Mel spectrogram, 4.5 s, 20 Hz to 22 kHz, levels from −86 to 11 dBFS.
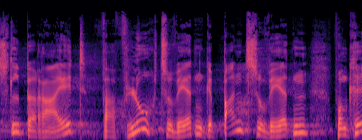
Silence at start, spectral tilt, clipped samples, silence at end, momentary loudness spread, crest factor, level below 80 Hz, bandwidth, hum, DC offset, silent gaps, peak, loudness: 0 s; -3.5 dB/octave; under 0.1%; 0 s; 7 LU; 22 dB; -60 dBFS; 16.5 kHz; none; under 0.1%; none; 0 dBFS; -22 LUFS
